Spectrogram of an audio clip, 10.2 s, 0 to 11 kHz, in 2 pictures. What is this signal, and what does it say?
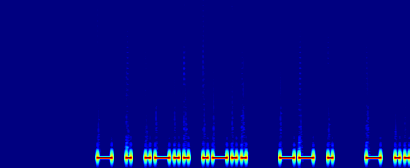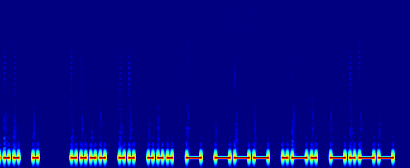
Morse code, heard as a keyed tone, about 20 wpm, 700 Hz. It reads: TELL ME THE HISTORY
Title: Sentences from Top 1000 Words - Review Part 5 - 20wpm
